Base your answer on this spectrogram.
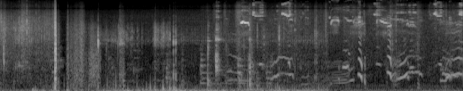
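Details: Dog whining with short, bending, whistly cries that arrive one after another in the second half, after a stretch of thumps and low rumbling handling noise.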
